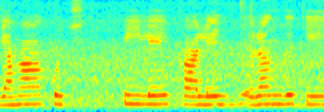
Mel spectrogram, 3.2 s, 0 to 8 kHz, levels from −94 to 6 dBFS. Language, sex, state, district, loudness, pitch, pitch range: Hindi, female, Haryana, Rohtak, -17 LUFS, 230 Hz, 220-230 Hz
